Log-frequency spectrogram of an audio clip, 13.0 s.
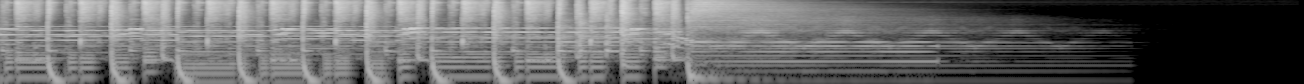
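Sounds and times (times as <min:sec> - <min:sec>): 
reggae dance music: 0:00.0 - 0:09.4.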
